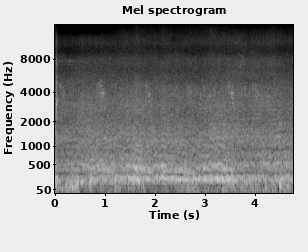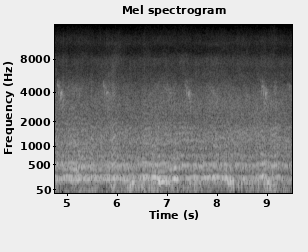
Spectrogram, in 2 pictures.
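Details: Honey bees at the hive entrance during sunny February weather, GoPro close up; continuous dense buzzing hum with passing wingbeat tones, and faint high birdsong notes repeating roughly every second over the drone.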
